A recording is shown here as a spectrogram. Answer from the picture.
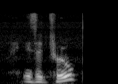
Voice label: Voice Acting, es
